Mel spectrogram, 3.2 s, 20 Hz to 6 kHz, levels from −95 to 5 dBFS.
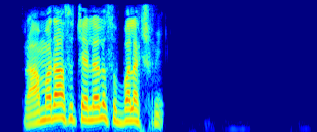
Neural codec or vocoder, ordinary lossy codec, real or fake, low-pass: none; MP3, 48 kbps; real; 5.4 kHz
